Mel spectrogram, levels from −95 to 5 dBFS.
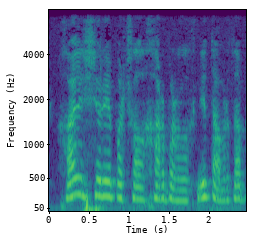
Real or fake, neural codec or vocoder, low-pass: real; none; 7.2 kHz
